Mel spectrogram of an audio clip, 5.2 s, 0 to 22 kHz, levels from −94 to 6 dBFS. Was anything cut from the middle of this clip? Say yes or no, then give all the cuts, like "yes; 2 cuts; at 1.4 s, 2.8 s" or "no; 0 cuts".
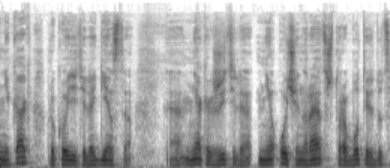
yes; 1 cut; at 3.3 s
